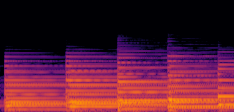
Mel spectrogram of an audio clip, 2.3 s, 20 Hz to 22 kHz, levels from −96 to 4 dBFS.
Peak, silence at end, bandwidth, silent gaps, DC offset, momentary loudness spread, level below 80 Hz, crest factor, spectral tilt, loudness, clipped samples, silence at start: -10 dBFS; 0 s; 4 kHz; none; under 0.1%; 4 LU; -50 dBFS; 14 dB; -7.5 dB/octave; -25 LUFS; under 0.1%; 0.05 s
